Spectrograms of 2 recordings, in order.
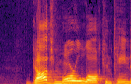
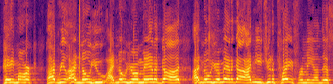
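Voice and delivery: louder and higher, a mock eager plea for prayer; imitated pleading churchgoer; 11 semitones higher, 9 dB louder than usual. Churchgoer begs the preacher to pray for him, eager and louder. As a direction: play the needy churchgoer hailing the pastor.

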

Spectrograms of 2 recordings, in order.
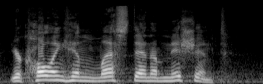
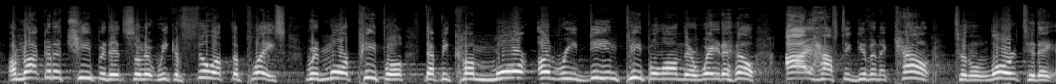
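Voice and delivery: much higher and louder fiery preaching; full-force preaching; 9 semitones higher, 9 dB louder than usual. Acted. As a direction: drive the warning home to the congregation.

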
